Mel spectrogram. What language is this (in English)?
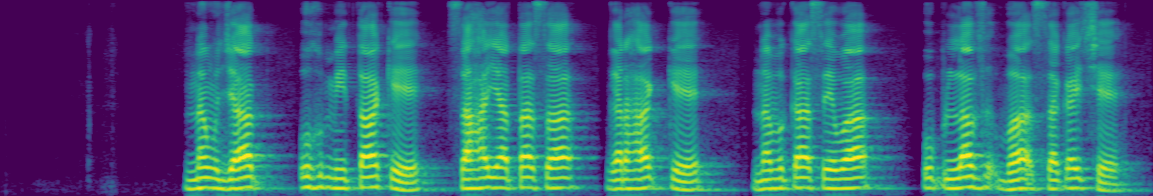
Maithili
